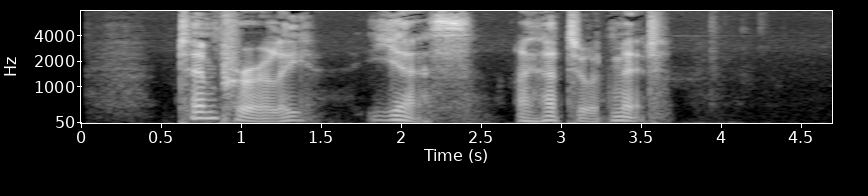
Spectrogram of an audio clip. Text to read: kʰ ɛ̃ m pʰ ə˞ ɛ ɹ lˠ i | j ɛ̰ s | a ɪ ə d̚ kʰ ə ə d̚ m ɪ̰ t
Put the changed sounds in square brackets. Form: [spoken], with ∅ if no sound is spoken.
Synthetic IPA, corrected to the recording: [tʰ] ɛ̃ m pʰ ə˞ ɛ ɹ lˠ i | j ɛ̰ s | a ɪ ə d̚ [tʰ] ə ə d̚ m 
